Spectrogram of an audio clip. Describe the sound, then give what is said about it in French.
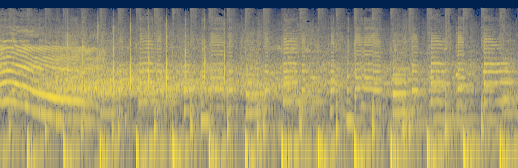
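A live audience at the Bataclan cheers and whoops to welcome the guest Mister V, the crowd noise running loudly throughout under a punchy jingle with a falling tone and steady rhythmic beats. “Faites un maximum de bruit pour Mister V.”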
